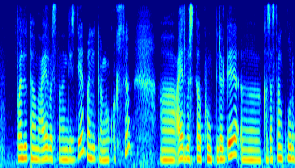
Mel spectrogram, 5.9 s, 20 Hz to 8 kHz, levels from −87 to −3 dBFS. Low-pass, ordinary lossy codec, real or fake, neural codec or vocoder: 7.2 kHz; none; fake; codec, 16 kHz, 1 kbps, X-Codec, HuBERT features, trained on balanced general audio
